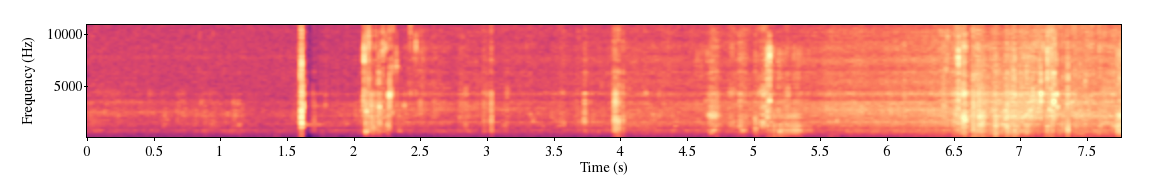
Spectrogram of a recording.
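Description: Ocean surf splashing at the water's surface close to the microphone, with a sharp knock and separate splashes, then the loud rush of a breaking wave's whitewash near the end.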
